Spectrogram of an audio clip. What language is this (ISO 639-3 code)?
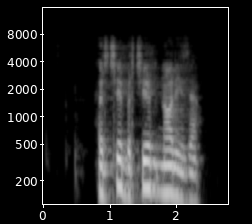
kur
